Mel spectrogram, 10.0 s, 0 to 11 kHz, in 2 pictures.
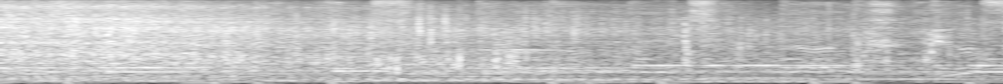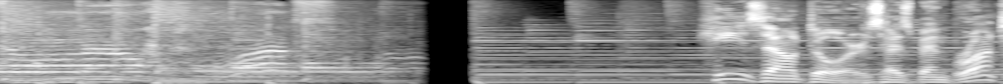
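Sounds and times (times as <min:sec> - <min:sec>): car engine and tyres: 0:00.0 - 0:07.1
music playing: 0:00.0 - 0:10.0.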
